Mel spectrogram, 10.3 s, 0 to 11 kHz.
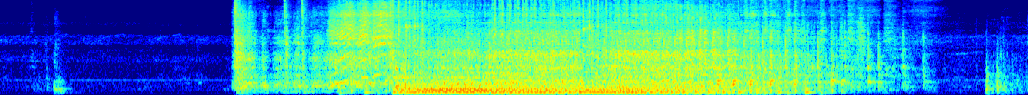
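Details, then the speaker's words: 1998 Briggs & Stratton Vanguard 16HP horizontal-shaft V-twin (model 303447) cranking steadily at close to four beats a second, never firing. Cranks but won't start, no fuel reaching carburetor because fuel pump vacuum line was cracked. "Alright, so I figured out the other problem. It wasn't getting fuel to it. I took the line off going to the carburetor Hooked another line to it, and there was no fuel at all coming out when it was cranking over."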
